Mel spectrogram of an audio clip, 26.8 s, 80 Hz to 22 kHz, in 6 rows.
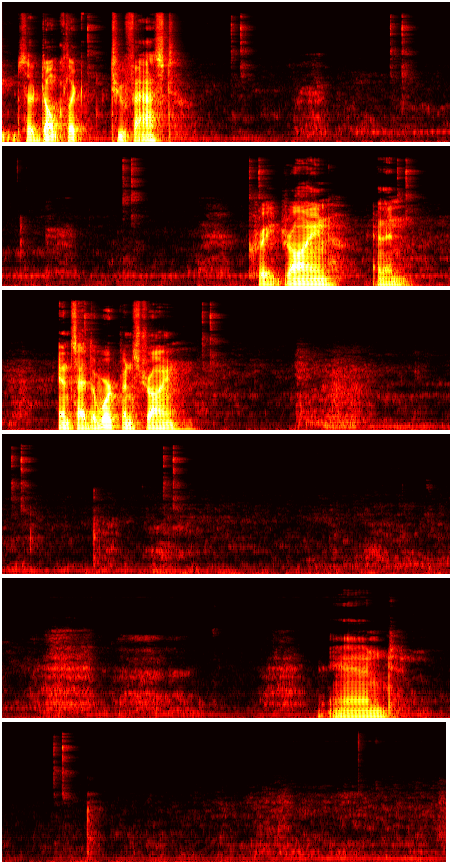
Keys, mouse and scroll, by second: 0.6 click, 2.3 click, 3.9 click, 5.7 right click, 7.0 click, 8.4 click, 9.7 click, 11.0 click, 13.5 click, 15.1 click, 22.9 click.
